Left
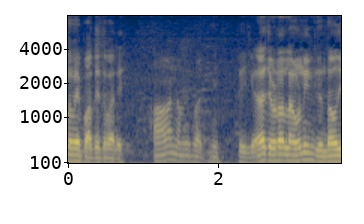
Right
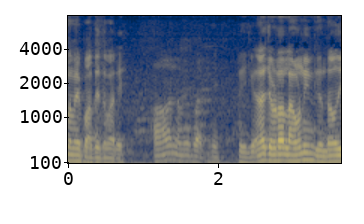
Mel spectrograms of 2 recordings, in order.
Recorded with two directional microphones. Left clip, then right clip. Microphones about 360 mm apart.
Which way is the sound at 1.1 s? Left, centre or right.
Left.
